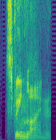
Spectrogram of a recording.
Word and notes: streamline: British English

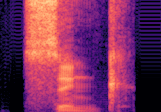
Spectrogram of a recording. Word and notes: sync: British English

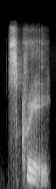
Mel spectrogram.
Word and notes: scree: Indian

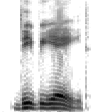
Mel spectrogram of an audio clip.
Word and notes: deviate: American English

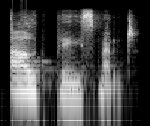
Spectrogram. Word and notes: outplacement: Indian

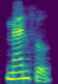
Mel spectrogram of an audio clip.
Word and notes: manful: Indian

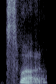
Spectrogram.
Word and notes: swirl: Indian

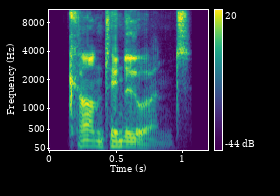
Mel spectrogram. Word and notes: continuant: British English

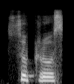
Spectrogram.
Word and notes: sucrose: Indian

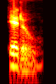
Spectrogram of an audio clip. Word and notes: eddo: Indian

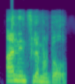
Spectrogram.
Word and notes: uninflammable: Indian

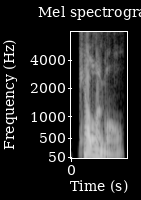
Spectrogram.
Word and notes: calomel: American English

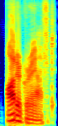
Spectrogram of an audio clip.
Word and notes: autograft: American English

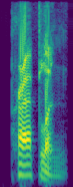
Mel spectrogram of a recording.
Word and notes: preplan: American English

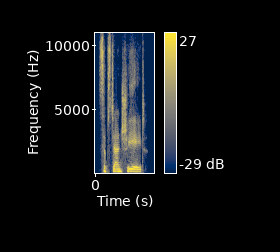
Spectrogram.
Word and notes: substantiate: Indian

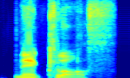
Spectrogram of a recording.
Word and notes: neckcloth: British English

